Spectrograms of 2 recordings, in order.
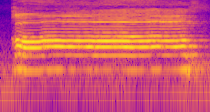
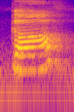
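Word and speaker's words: قاف: When we produce Qaaf, we will produce like lengthening voice, but not with a thick voice as we pronounced Qaaf. We produce as Qaaf because this word is not in Harufe Musta'aliya.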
